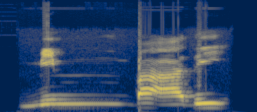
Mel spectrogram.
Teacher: इकलाब करेंगे। नून की आवाज को मीम में तब्दील करेंगे और फिर पढ़ेंगे मिम बादी।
